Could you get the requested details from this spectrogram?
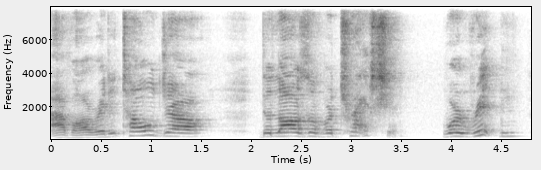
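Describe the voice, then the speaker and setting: This is a speaker giving a casual devotional talk, unhurried and folksy, often breaking into a chuckle. The pace is slow and drawn out. The recording is roomy and echoey. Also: medium pitch, expressive. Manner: folksy, chuckling, talks straight to viewers. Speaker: online inspirational speaker. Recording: roomy echo.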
